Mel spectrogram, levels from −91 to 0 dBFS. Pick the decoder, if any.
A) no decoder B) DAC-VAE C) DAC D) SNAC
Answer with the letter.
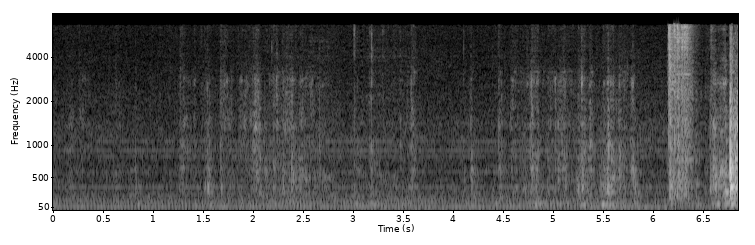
A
